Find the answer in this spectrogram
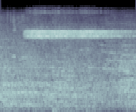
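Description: Referee's whistle blown in one long, steady high blast that starts about a third of a second in and lasts nearly two seconds, the signal for the serve. Hall chatter underneath.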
